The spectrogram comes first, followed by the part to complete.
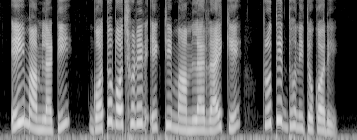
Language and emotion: Bengali, neutral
